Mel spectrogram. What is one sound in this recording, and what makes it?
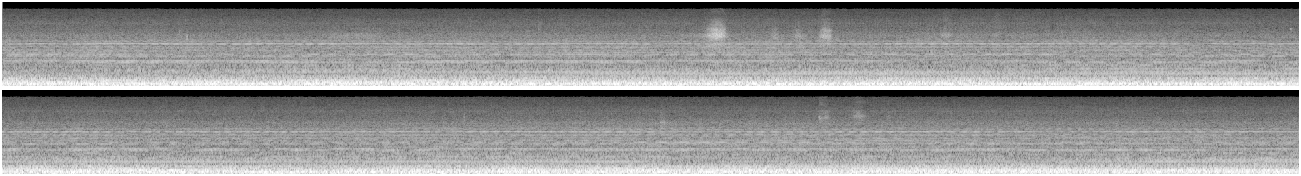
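Jet engines hum and roar steadily.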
